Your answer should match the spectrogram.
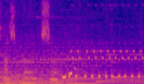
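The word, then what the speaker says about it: Kazuma Asogi: It's pronounced Kazuma Sogi.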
